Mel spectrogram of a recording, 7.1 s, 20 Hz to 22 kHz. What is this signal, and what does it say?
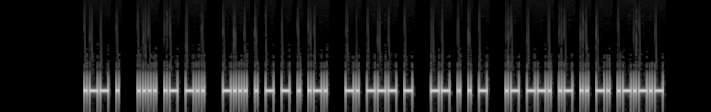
Morse code, heard as a keyed tone, about 44 wpm, 700 Hz. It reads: WE HAD BETTER NOT MEET AGAIN.
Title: Sentences from Top 1100 Words 45wpm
